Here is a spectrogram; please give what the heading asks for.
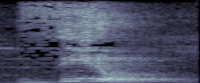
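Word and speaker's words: zero: করবো জি রো জিরো জিরোর ক্ষেত্রে এখানে যেখানে উচ্চারণ হবে জি রৌ জি ই আসবে জ আসবে ই আসবে জি রৌ জির ঔ আসবে ঔ র আসবে আর আও সাউন্ডটা আসবে আও ওই যে আও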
